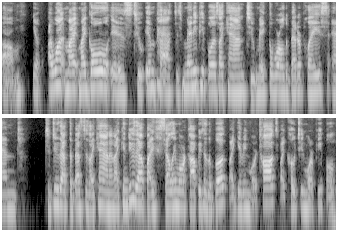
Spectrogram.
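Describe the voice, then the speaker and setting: A woman with an American accent talks at a moderate pace with hardly any pauses, her medium-pitched voice somewhat breathy and her intonation fairly even. The recording is very clean, with a silent background. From northern New Jersey. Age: 60s. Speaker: author and business owner. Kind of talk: radio interview.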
